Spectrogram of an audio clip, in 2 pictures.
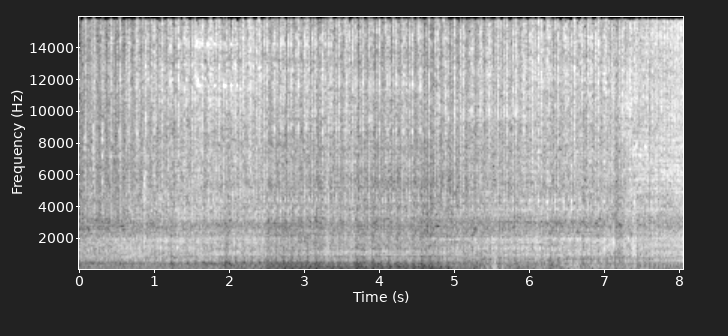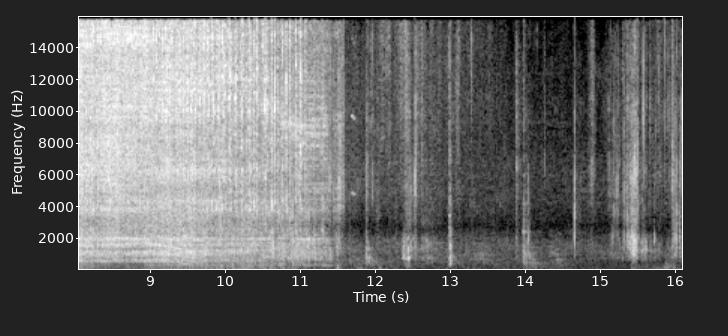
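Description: The air-cooled V4 engine of a 1975 LuAZ off-roader running, its pitch rising and falling once near the middle, then cutting out about two-thirds of the way through, leaving only a few light clicks.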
